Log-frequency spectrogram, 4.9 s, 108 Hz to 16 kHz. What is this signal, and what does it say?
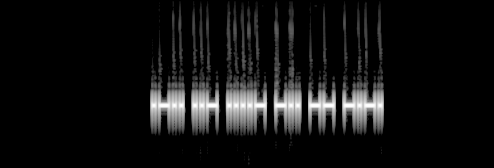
Morse code, heard as a keyed tone, about 36 wpm, 700 Hz. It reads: LU4DMC
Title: DXCC-100 Call Signs - 6 Characters - 35wpm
